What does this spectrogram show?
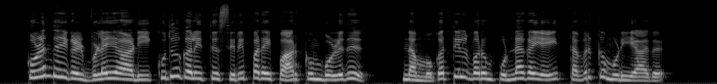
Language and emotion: Tamil, happy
